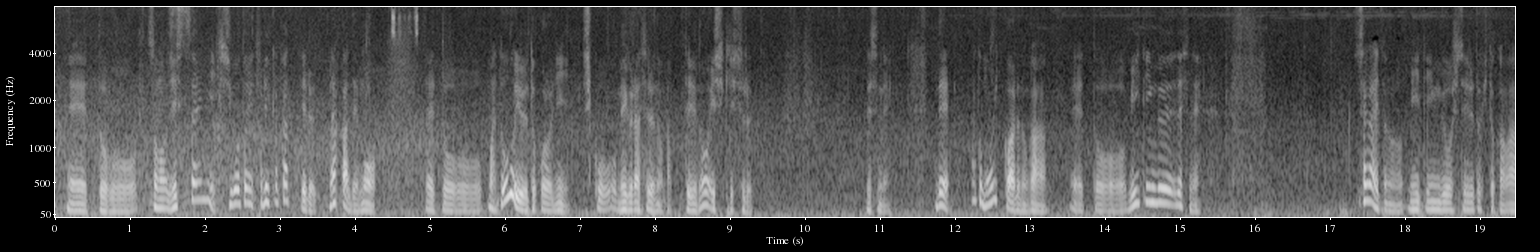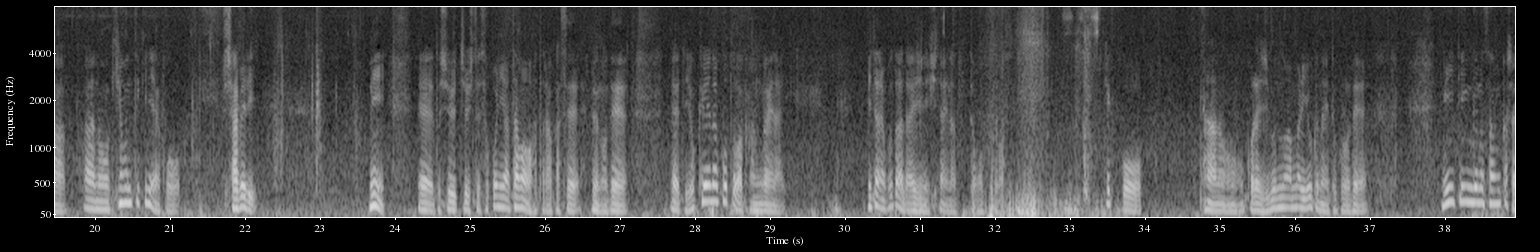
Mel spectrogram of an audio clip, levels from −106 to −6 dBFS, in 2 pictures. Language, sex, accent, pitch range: Japanese, male, native, 90-125 Hz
